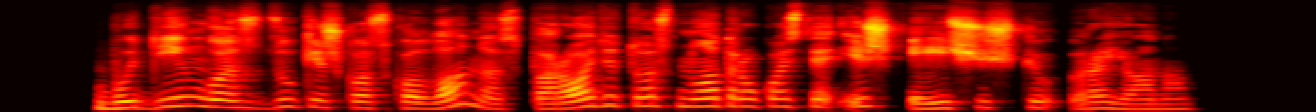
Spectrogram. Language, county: Lithuanian, Šiauliai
